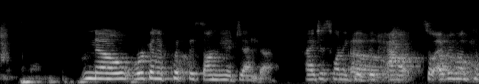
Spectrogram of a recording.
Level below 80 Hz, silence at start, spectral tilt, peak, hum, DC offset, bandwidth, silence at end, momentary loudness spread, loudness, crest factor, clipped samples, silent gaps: -54 dBFS; 0 s; -7.5 dB/octave; -8 dBFS; none; under 0.1%; 8 kHz; 0 s; 14 LU; -24 LUFS; 16 dB; under 0.1%; none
